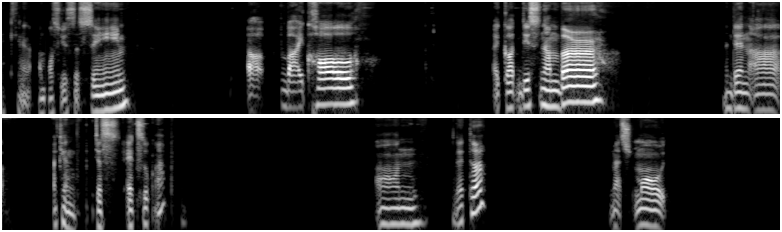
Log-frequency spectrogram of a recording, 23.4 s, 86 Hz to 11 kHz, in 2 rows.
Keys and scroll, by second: 0.9 ctrl+c, 1.3 Escape, 2.2 ctrl+v, 3.4-4.9 typing, 6.1 BackSpace, 6.6 Return, 6.9 Up, 10.8-11.7 typing, 12.3 Escape, 12.7 Escape, 13.7-14.7 typing, 18.1 ctrl+shift+Right, 18.9-20.6 typing, 22.3 Tab, 23.2 BackSpace.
